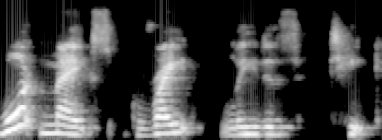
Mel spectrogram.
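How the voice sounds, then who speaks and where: A somewhat breathy voice is heard against a quiet background. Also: woman. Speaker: podcast host. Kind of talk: podcast introduction. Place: home room. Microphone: video call.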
